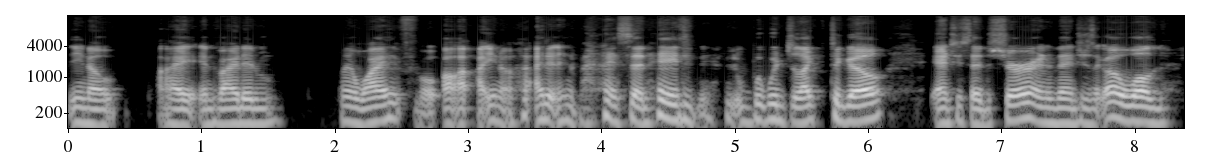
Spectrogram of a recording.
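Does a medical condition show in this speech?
Yes: stuttering; stutter since first learning to speak, speech therapy throughout, aimed at fluency rather than acceptance; trying to learn strategies to minimize stuttering and increase fluency; says fewer words in short timed speaking slots, inconvenient at times; here repeated sounds, blocks.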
